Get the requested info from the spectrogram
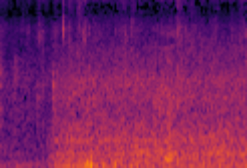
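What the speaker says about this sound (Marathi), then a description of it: "खूप जोरात छान पाऊस पडलेला आहे इकडे" Heavy monsoon rain of early June pours down outdoors in a steady, dense hiss that fills the whole stretch, with no pauses and nothing else standing out above it.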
